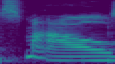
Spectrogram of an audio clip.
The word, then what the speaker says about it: Smaug: Desolation of Smaug. – Smaug. – My favorite part of that is listening to people as they try and pronounce Smaug. – Smaug. Yeah. – Is everything from smog to Smaug.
